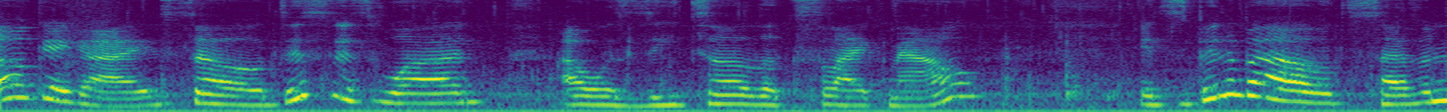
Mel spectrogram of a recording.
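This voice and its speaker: A woman talks at a very slow pace in a West Indian accent. Noticeable background noise and audible room echo surround her voice. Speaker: cooking vlogger. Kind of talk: cooking tutorial. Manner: casual, chatty.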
